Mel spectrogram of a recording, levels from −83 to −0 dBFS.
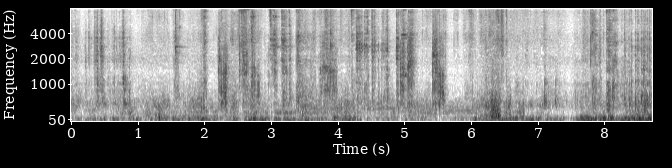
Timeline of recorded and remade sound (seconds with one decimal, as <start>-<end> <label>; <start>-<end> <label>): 0.0-5.7 remade; 5.7-7.3 recorded; 7.3-8.7 remade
